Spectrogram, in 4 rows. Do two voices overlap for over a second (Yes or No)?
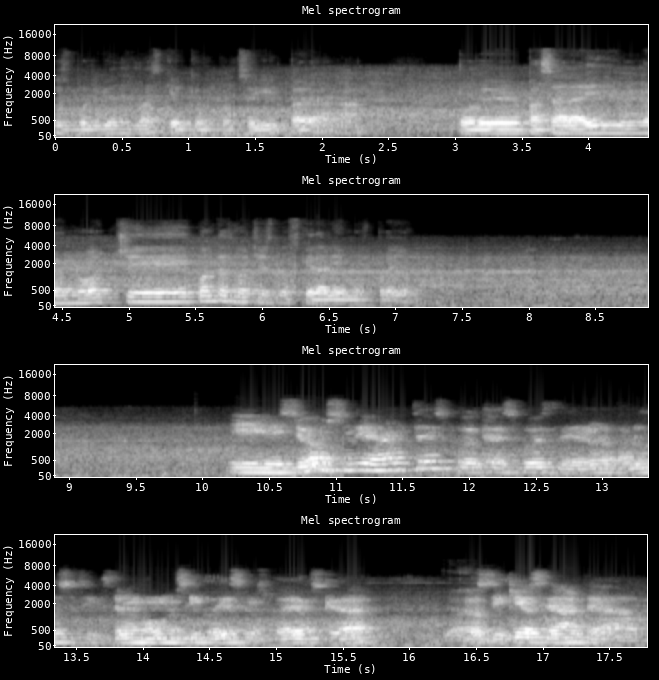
No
